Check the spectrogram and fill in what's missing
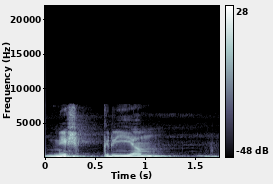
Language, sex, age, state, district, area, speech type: Sanskrit, male, 18-30, Karnataka, Chikkamagaluru, rural, read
